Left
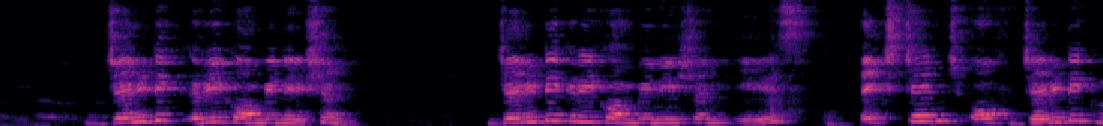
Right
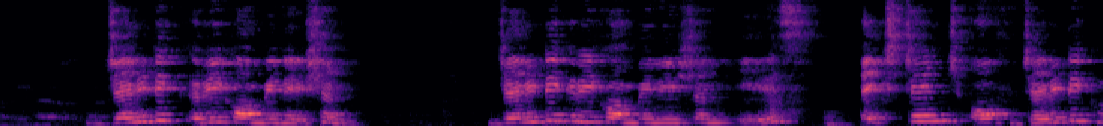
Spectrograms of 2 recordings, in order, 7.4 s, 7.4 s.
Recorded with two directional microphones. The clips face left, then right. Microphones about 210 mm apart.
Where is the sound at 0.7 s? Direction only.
45° left (ahead or behind).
